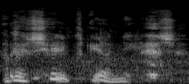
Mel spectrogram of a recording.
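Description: Brief: patient, soothing bereaved man in a radio play, heavy vocal fry, swooping intonation. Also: sits high, big pitch swings, takes it slowly, a bit bright, slight background noise, full character voice. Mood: consoling. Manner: soothing, pragmatic. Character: patient, consoling bereaved man clearing family home. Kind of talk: radio crime drama acting.

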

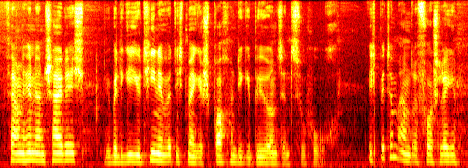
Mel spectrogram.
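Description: A man's voice: mid-range voice, fairly quick, close to an everyday voice. An actor playing a pompous, thrifty king in a German radio play, grand and condescendingly jovial in manner. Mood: imperious, jovial. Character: pompous, thrifty male monarch of a tiny state.

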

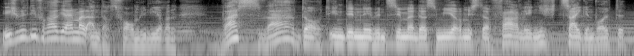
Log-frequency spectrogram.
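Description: A man playing a shrewd, self-assured middle-aged detective in a radio crime drama, explaining deliberately with rhetorical, suspenseful questions. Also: on the low side, animated, soft background music. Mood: measured, intriguing.

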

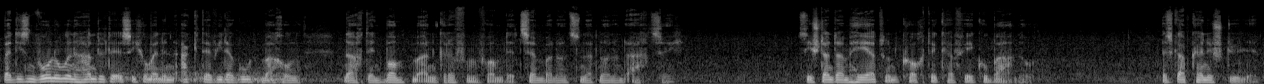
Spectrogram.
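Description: An actor as the detached narrator of a German spy radio play, delivering terse, measured scripted storytelling. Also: male voice, on the low side, expressive, creaky, slight background noise.

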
